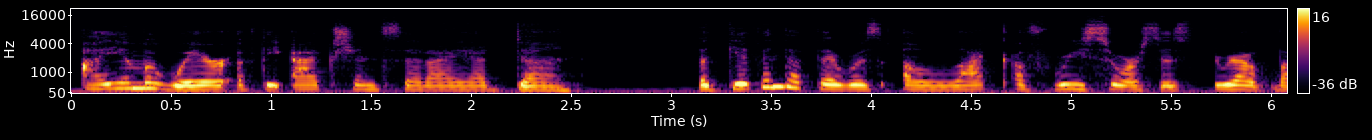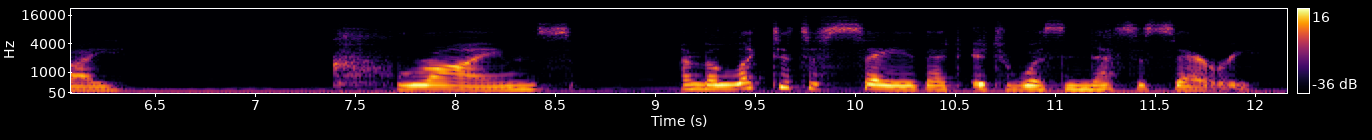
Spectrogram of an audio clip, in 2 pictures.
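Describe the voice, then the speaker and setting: A woman's voice: medium pitch, steady tone, measured pace, a little mellow, faint music behind, lightly acted. A woman playing a defiant, sardonic young artist with magical powers in a fantasy audio drama, speaking formally and pointedly. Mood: indignant.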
